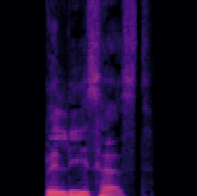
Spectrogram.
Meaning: second-person singular subjunctive II of belassen
- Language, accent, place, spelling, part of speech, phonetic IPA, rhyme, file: German, Germany, Berlin, beließest, verb, [bəˈliːsəst], -iːsəst, De-beließest.ogg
